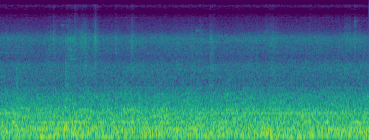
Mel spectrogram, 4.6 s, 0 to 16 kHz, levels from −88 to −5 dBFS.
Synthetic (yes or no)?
no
